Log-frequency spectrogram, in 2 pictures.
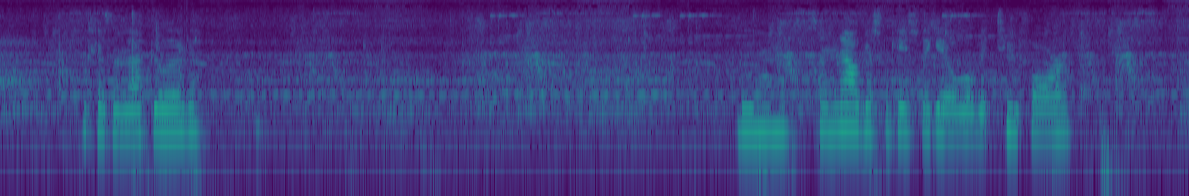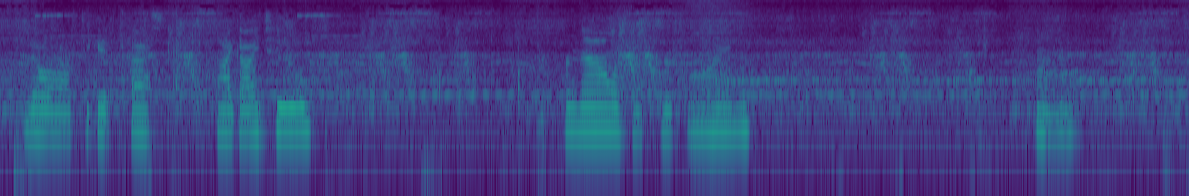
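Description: A young boy talks with animation, close to a microphone.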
